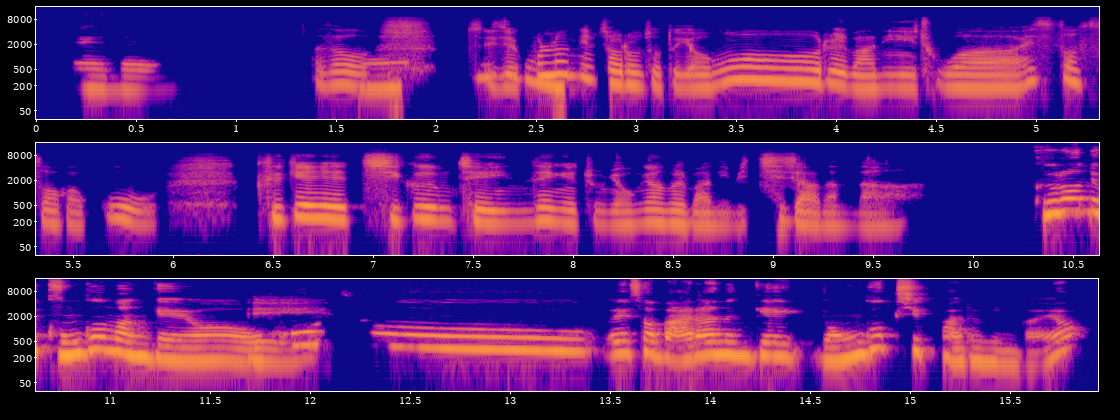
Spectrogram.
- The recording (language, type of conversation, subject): Korean, unstructured, 학교에서 가장 좋아했던 과목은 무엇인가요?
- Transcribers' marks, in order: distorted speech; unintelligible speech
